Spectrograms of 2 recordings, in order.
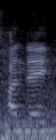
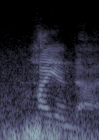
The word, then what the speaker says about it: Hyundai: wrong pronounce it as hyundai americans make it like two syllables like hyundai australians three syllables hyundai now 40 and 41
